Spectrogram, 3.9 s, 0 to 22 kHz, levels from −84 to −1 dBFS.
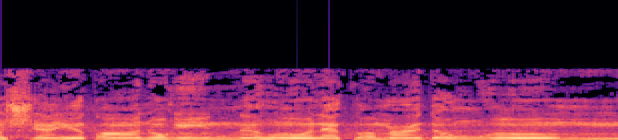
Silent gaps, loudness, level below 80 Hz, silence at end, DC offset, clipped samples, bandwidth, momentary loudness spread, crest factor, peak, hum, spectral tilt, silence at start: none; -12 LUFS; -58 dBFS; 0 s; under 0.1%; under 0.1%; 11.5 kHz; 4 LU; 12 dB; 0 dBFS; none; -3 dB/octave; 0 s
